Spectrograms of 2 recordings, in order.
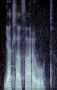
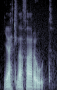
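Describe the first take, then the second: The two takes are said the same way.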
